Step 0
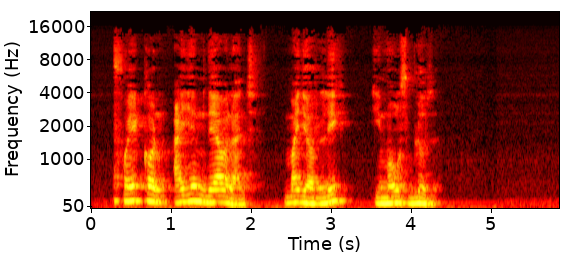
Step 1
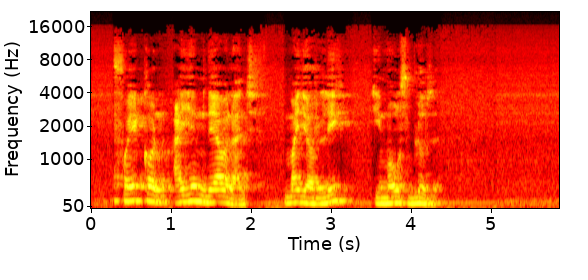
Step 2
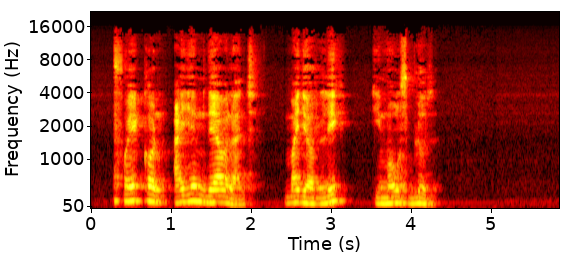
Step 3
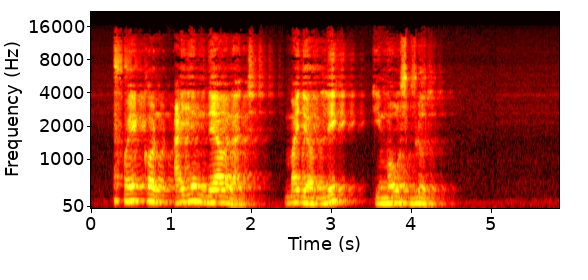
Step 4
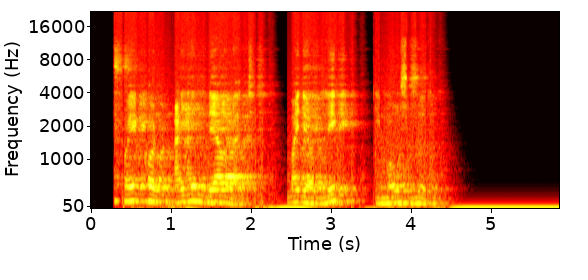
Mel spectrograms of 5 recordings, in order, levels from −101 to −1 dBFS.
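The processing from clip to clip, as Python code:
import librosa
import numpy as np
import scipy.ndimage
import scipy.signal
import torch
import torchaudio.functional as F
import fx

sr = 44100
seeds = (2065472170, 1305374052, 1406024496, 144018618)

y1 = fx.weighting(x, sr, curve='D')
y1 = fx.env_flatten(y1, sr, amount_pct=50)
y2 = fx.high_shelf(y1, sr, hz=6600.0, db=6.5)
y2 = fx.upward_expand(y2, sr, threshold_db=-37.0, expansion=2.5)
y2 = y2 * librosa.db_to_amplitude(3.0)
y3 = fx.echo_feedback(y2, sr, ms=123, feedback_pct=27, wet_db=-12.0)
y3 = y3 * librosa.db_to_amplitude(1.0)
y4 = fx.delta_hold(y3, sr, step_db=-29.0)
y4 = fx.rev_freeverb(y4, sr, rt60_s=0.49, hf_ratio=0.55, predelay_ms=80, drr_db=5.5)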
